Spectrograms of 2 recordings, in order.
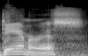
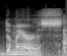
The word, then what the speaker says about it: Damaris: And also a woman named, and the Greek pronounce it Damaris, although it's my daughter's middle name and we call it Damaris, and a number of others.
